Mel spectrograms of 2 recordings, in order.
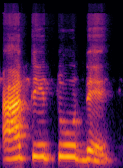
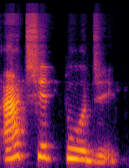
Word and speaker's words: atitude: Na escrita fica T, é o T, mas falando é ch. Então, nós temos atitude, veja que aquele ch tem o I. Então, eu não digo atitude, eu digo atitude.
